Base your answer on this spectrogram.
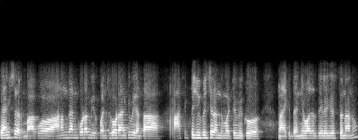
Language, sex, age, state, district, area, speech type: Telugu, male, 18-30, Andhra Pradesh, East Godavari, rural, conversation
